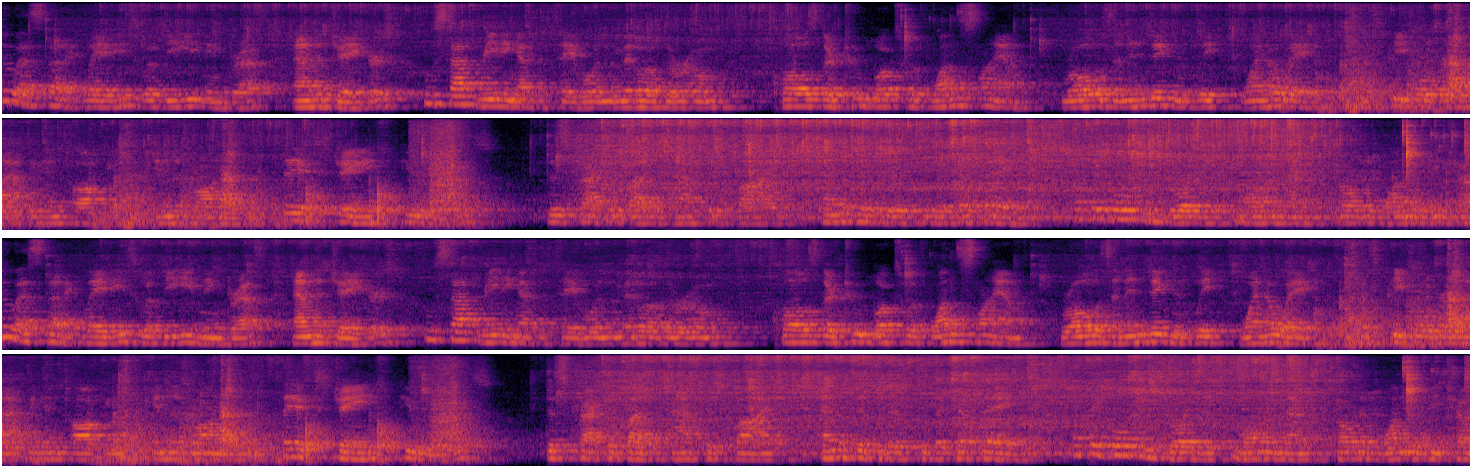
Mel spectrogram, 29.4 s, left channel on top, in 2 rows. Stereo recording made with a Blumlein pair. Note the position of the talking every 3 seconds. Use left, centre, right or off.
right, left, centre, right, right, right, right, right, right, right.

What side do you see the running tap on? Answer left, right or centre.
left.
